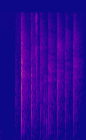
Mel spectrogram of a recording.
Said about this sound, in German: in der Regie klatscht Beifall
